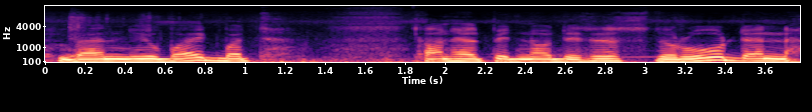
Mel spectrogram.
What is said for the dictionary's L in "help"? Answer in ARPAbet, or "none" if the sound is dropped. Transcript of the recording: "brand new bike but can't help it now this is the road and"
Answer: L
